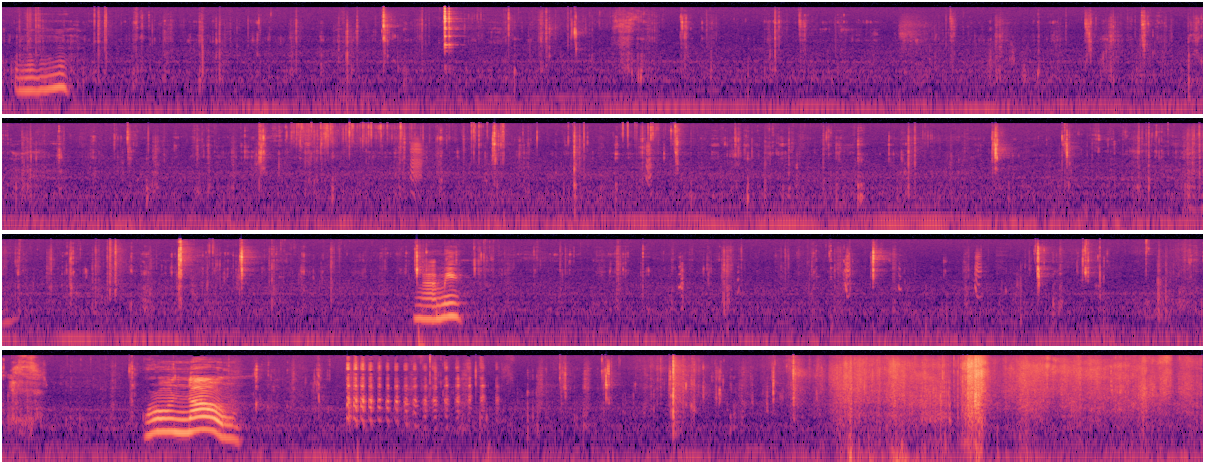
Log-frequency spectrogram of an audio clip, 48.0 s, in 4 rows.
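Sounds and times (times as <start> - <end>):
person chewing crispy food: 0.0 - 37.5, 38.5 - 48.0
small crunches and clicks: 14.4 - 18.6.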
